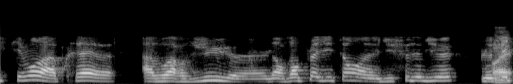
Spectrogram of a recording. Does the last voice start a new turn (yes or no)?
no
